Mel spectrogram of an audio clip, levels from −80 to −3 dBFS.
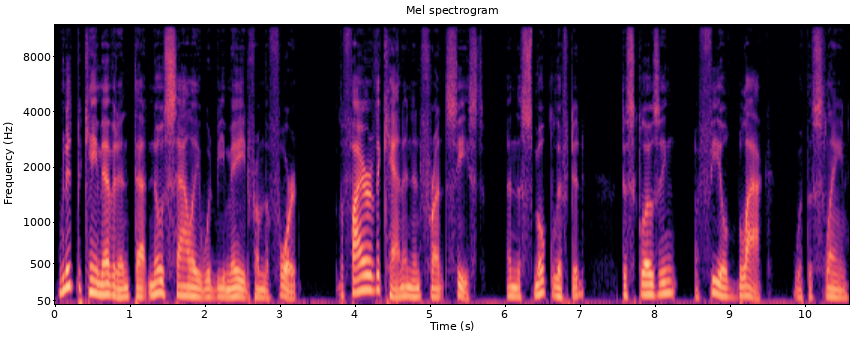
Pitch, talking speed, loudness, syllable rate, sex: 110 Hz, 180 wpm, -19 LUFS, 4.9 syllables/s, male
